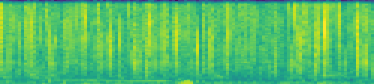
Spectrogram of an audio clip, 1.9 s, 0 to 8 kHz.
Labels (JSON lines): {"label": "biophony, cascading saw", "recorder": "SoundTrap 600 or HydroMoth"}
